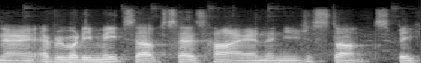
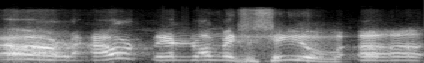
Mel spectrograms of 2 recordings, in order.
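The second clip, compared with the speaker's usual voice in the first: put-on elderly man's voice, high and slow; 11 semitones higher than usual. Telling another player their character sounds old: imitating an old man voice. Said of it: "'Cause you're like".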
